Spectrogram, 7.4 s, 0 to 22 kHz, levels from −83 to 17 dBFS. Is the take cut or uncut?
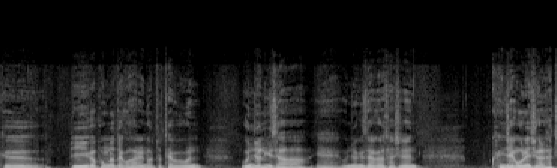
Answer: uncut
